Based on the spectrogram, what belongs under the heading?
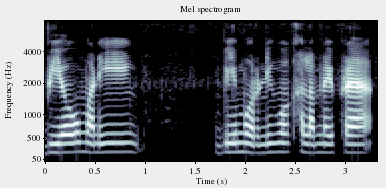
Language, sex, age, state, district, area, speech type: Bodo, female, 45-60, Assam, Baksa, rural, spontaneous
